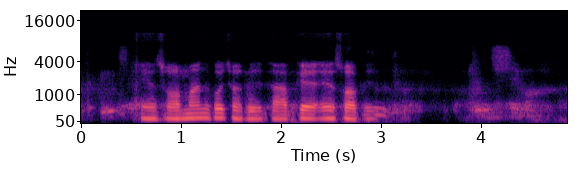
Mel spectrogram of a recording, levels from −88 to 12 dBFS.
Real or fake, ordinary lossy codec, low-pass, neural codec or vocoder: fake; Opus, 32 kbps; 10.8 kHz; codec, 24 kHz, 0.9 kbps, DualCodec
